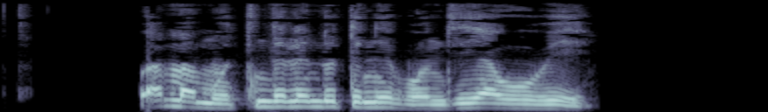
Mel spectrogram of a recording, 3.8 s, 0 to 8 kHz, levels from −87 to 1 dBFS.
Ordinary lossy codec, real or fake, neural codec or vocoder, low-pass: MP3, 32 kbps; real; none; 7.2 kHz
